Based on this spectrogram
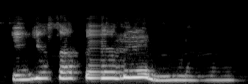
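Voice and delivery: high slow lovestruck sigh; hammed-up swoon. Streamer hams up falling in love with lavender, high slow swoon. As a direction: swoon dramatically.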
